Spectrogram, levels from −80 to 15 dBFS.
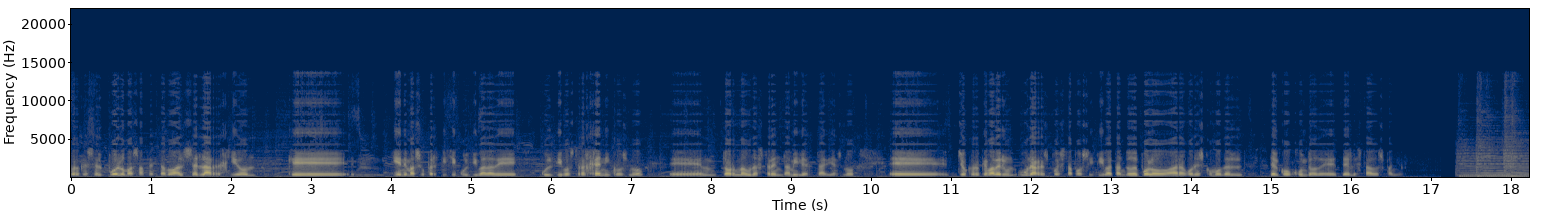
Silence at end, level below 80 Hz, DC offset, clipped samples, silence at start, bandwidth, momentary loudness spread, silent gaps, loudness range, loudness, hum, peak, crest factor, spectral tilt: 0 s; -58 dBFS; under 0.1%; under 0.1%; 0 s; 14 kHz; 13 LU; 17.14-17.30 s; 4 LU; -23 LUFS; none; -2 dBFS; 20 dB; -4.5 dB/octave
